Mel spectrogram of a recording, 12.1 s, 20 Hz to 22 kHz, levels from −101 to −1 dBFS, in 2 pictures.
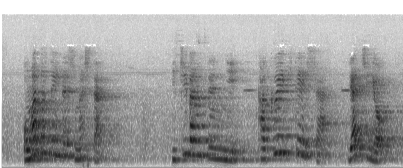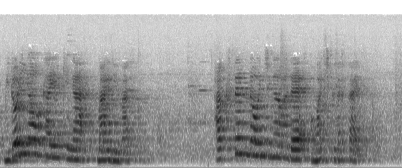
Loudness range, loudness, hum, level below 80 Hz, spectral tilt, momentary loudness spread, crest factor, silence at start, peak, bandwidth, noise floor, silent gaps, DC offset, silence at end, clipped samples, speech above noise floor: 3 LU; -19 LUFS; none; -70 dBFS; -5 dB/octave; 16 LU; 20 dB; 0.05 s; 0 dBFS; 15.5 kHz; -44 dBFS; none; under 0.1%; 0 s; under 0.1%; 24 dB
